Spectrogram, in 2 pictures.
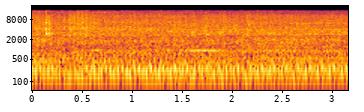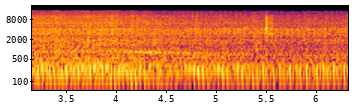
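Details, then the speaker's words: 1986 Troy-Bilt Horse 2412 rear-tine tiller after tine/PTO re-grease and transmission fluid fill, started outside: small single-cylinder engine at a steady fast, even beat under working load, driving forward; runs normally. "get it outside to start it. Moment of truth. I'll fire it up. It'll go forward."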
